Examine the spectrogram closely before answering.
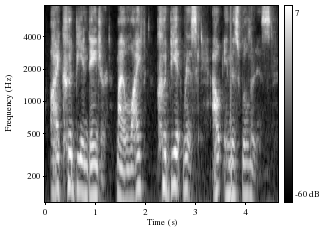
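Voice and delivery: solemn awe for the bears, dramatic; hammed-up nature documentary earnestness; Timothy Treadwell impression. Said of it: "That was my Timothy Treadwell impression".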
